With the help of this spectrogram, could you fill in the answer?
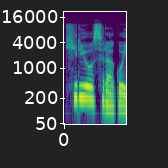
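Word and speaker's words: κύριος: 여기서 주라는 말은 헬라어로 키리오스라고 읽습니다.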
